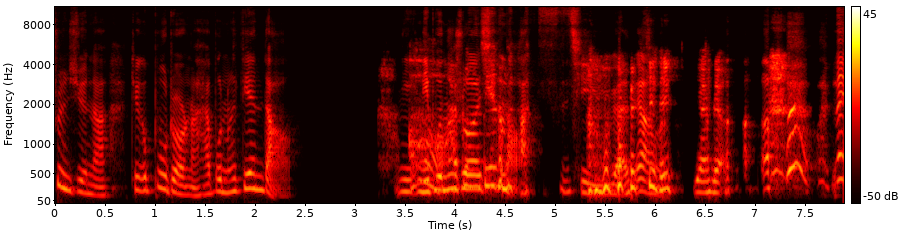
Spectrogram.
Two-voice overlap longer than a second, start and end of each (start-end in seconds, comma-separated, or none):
3.5-4.8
